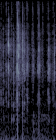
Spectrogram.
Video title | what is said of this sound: QUELS MATERIELS pour donner du FUN à vos COLORIAGES? Effet doré, paillettes, glossy... | shake it and then you hear the ball which allows the paint to mix well inside your marker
